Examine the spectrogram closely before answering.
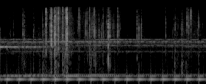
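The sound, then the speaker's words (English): Two trading-card packs stuck together are peeled apart with crinkly, crackling bursts, strongest in a cluster near the start, over a steady electrical hum. “Look at that. Whoa, it's just like peeling. These two packs are stuck together.”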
